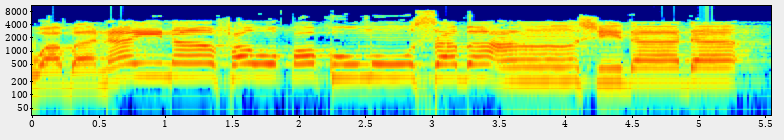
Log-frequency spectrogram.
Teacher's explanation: di sini hum dan kum dibaca dengan waw madmumah indal wasl, tapi syaratnya harus bersambung. Maka dia dalam keadaan seakan-akan 2 harokat dengan waw. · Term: mad silahnya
